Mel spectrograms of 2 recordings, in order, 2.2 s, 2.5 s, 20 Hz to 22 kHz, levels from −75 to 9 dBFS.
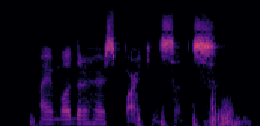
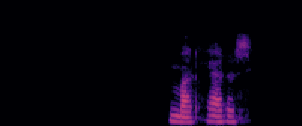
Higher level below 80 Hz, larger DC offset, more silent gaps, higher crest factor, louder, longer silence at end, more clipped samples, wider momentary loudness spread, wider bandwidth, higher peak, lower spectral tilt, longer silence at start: first, -62 dBFS vs -80 dBFS; neither; neither; about the same, 22 dB vs 22 dB; first, -27 LUFS vs -34 LUFS; second, 0.2 s vs 0.45 s; neither; first, 19 LU vs 8 LU; first, 16.5 kHz vs 7.2 kHz; first, -10 dBFS vs -16 dBFS; second, -0.5 dB/octave vs -4 dB/octave; second, 0.35 s vs 1.4 s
